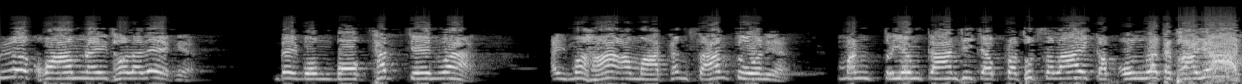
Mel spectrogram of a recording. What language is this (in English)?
Thai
